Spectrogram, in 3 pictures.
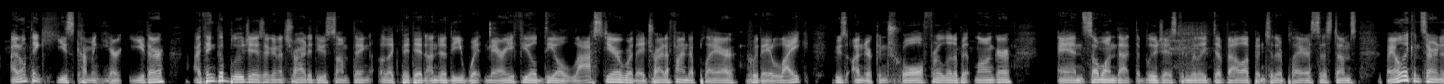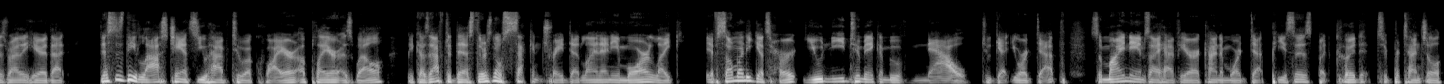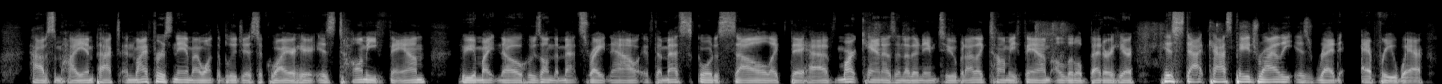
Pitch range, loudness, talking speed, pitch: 95-110 Hz, -21 LUFS, 250 wpm, 100 Hz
